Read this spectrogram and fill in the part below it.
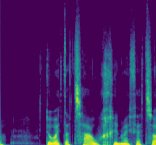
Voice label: "tawch", Welsh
